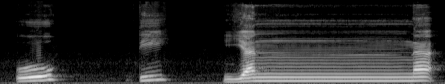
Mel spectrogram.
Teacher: نون پر تشدید ہے تو اس پر غنہ کریں گے، ناک میں آواز پیدا کریں گے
